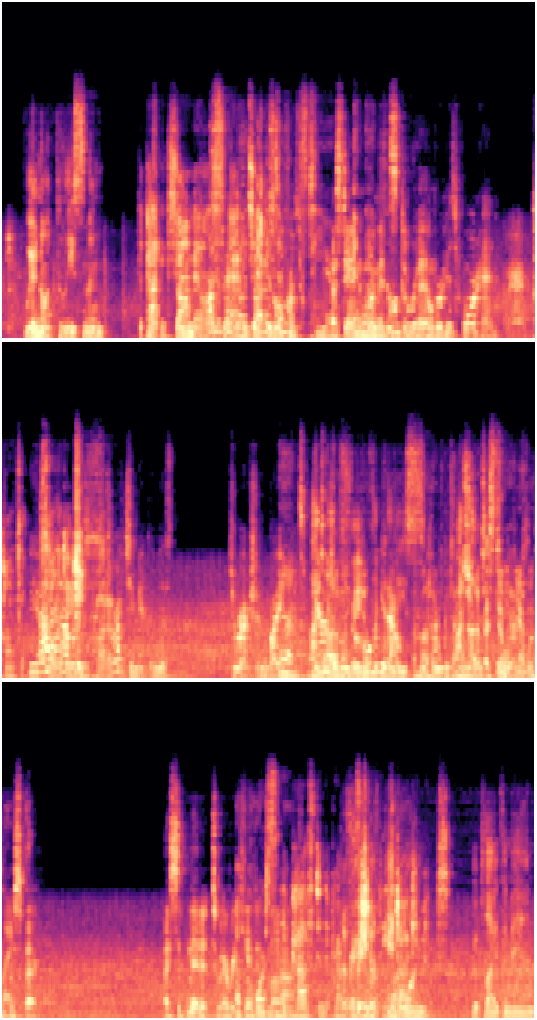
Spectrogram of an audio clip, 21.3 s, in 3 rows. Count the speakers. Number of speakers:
5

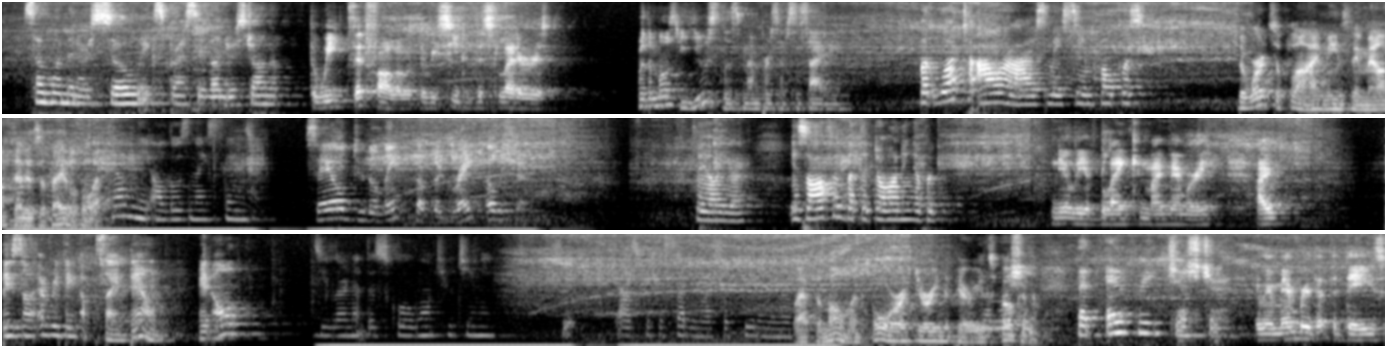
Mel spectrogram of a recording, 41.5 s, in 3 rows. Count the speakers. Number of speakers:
7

